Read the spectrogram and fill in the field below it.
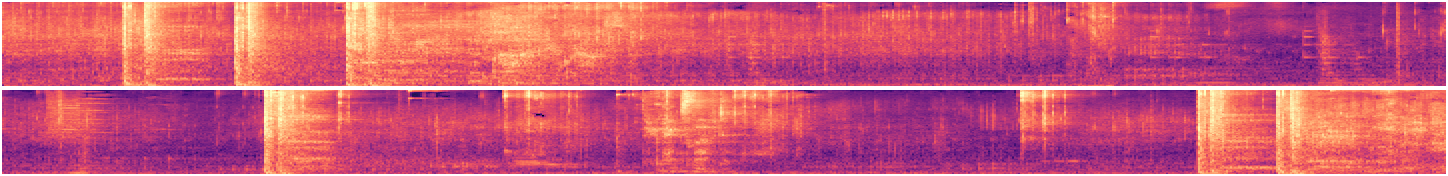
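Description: A pistol fires several sharp, loud shots.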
